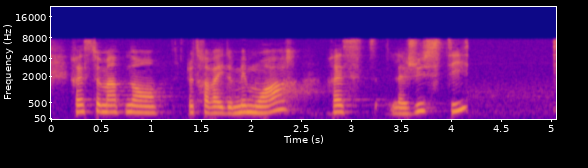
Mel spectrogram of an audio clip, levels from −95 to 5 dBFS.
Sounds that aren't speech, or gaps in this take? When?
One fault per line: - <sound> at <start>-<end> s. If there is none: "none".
none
